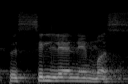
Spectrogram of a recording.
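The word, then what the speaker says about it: pusillanimous: जो है वो है इफ you pronounce it you will you can pronounce it एज पसिल निमस okay पसिल निमस which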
